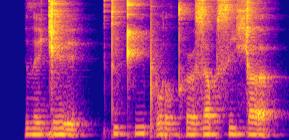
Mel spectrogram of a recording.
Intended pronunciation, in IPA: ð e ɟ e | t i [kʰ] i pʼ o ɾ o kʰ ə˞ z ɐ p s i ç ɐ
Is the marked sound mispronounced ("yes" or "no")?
no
